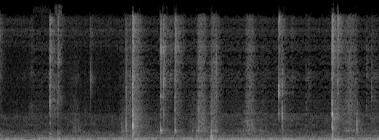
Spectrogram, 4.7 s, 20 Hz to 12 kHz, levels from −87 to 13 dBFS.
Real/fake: fake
